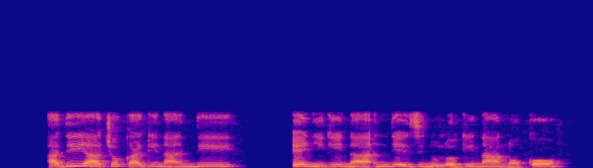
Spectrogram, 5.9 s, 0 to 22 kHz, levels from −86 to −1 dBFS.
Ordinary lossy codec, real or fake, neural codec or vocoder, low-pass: none; real; none; 7.2 kHz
